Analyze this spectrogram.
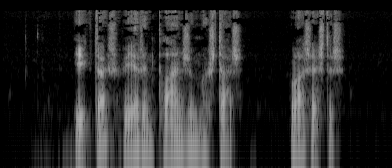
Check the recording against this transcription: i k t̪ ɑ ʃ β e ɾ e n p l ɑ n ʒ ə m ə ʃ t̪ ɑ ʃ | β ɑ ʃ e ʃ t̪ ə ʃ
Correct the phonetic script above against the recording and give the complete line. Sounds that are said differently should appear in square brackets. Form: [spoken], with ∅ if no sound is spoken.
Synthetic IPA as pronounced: i k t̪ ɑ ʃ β e ɾ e n p l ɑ n ʒ ə m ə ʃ t̪ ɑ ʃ | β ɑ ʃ e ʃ t̪ ə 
